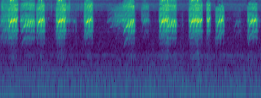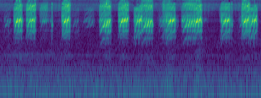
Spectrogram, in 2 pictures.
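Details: High, dry twittering chirps of swiftlets, many short clicky bursts in irregular runs of two to four, spread across ten seconds against a silent background.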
